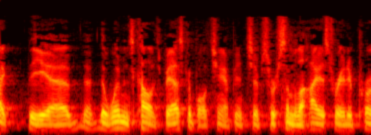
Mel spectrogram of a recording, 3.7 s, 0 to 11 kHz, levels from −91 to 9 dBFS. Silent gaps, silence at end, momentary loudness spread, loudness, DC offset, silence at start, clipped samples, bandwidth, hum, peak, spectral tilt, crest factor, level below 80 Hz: none; 0 s; 8 LU; -27 LUFS; under 0.1%; 0 s; under 0.1%; 7.8 kHz; none; -8 dBFS; -6.5 dB/octave; 18 dB; -66 dBFS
